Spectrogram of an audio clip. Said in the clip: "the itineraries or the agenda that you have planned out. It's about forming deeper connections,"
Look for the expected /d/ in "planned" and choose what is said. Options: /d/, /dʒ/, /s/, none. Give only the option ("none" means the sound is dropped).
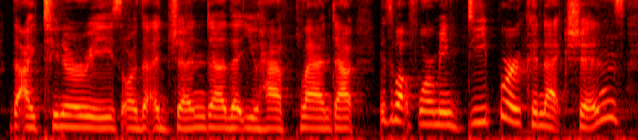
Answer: /d/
